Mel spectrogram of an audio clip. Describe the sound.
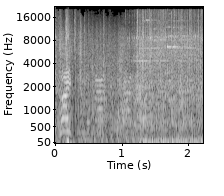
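Rapid gunfire from a weapon in a video game firefight, a quick run of sharp repeated shots with heavier low booms joining later, while a voice speaks over the start.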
